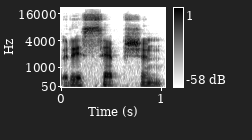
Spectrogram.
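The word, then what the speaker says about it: reception: हैं तो रिशन तो रिसेप्शन रिसेप्शन तो रिसेप्शन इसमें सेकंड पर है पहले वाले में कंपैरिजन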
